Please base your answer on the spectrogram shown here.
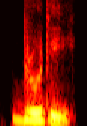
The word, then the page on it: broody: Indian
